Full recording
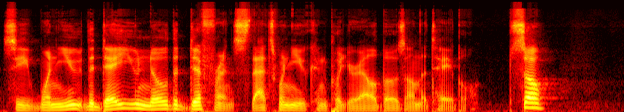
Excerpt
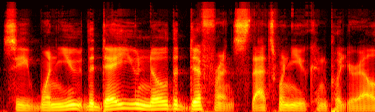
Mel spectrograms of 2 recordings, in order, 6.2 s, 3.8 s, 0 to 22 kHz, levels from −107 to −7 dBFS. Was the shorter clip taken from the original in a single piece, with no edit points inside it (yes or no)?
yes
